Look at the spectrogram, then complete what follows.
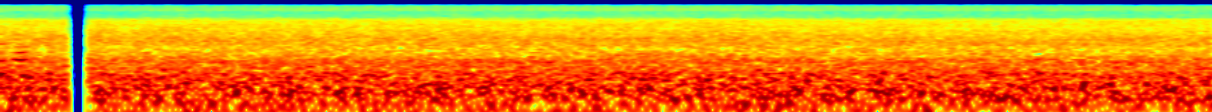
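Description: Steady, loud rush of a mountain waterfall and the stream below it, cutting out for a split second about half a second in.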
